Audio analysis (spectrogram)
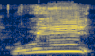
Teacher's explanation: பல்ல கடிச்சுட்டு சொல்லக்கூடிய அப்படிங்கிற உச்சரிப்பையும் ஈ அப்படிங்கிற உச்சரிப்பையும் சேர்த்து உய் அப்படின்னு சொல்லியிருக்கேன்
